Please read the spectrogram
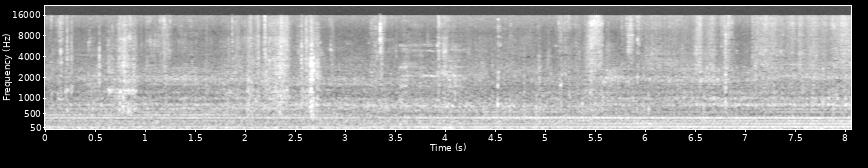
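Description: Steady low hum of a car idling, heard inside its closed cabin, with faint scattered clicks of chewing and a paper burger wrapper being handled.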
